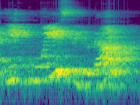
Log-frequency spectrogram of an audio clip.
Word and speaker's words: Equisetum: Pronounce it correctly, children. Equisetum Azolla.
